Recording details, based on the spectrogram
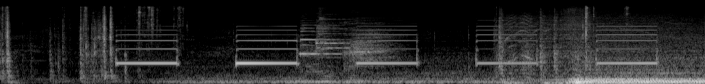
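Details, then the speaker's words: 2002 Jeep TJ, 4.0 straight-six, after a new crankshaft position sensor: warning chime, then a brief crank and the engine catches at once and runs smoothly. The previous rough, struggling start is fixed. "that started better than it ever has Wow Oh guys it looks like holy moly I've never had it start that clean before so it looked like that fixed my rough start problem"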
